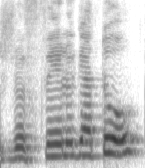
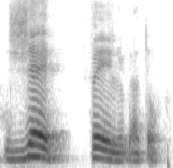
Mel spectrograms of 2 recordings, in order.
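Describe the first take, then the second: First: "je" with a rounded, closed vowel before "fais le gâteau". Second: "je" as a spread "jé", phrase taken slowly; smiled JE. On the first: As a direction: purse the lips on "je", pitched up. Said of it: "tenéis el je cerradito". («je» cerradito, con la boca cerrada) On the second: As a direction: slowly model "je" as "jé" before "fais le gâteau". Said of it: "con el je sonrisa". («je» como «jé», con sonrisa y despacio) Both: Shown as a demonstration.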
